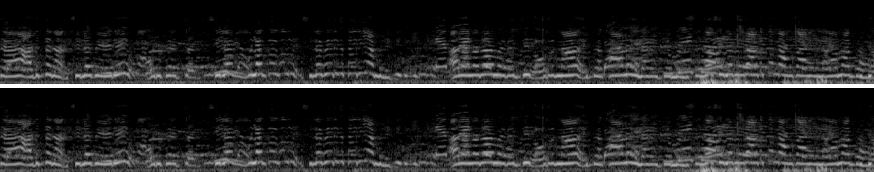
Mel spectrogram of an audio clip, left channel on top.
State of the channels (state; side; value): identical; both; correlation 1.00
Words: அடுத்த நாள் சில பேரு ஒரு பேச்ச சில விளக்கங்கள் சில பேருக்கு தெரியாம இருக்கு. அதனால நாம ஒரு நாள் இப்ப காலையில வைக்க சில பேர் அடுத்த நாள் காலையில மாத்தோம்.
